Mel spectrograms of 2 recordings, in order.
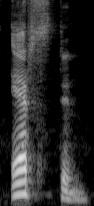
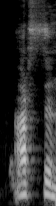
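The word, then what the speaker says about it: Erstens: এরস্টেন, আর্টসেন না, arts arts হচ্ছে doctor, আবার ওটা অন্য জিনিস হয়ে যায়।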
